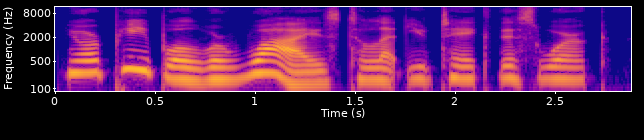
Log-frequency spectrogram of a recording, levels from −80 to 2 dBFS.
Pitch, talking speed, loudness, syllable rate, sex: 195 Hz, 210 wpm, -19 LUFS, 4.4 syllables/s, female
